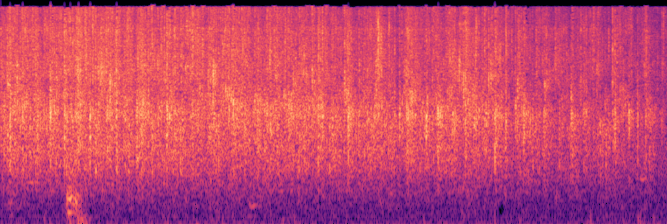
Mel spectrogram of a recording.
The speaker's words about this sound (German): Ja, dann danken wir euch ganz herzlich, dass ihr da so offen gesprochen habt, euch allen dreien, den drei Ehepaaren. Und das ist wirklich ein Applaus wert, denke ich einmal.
